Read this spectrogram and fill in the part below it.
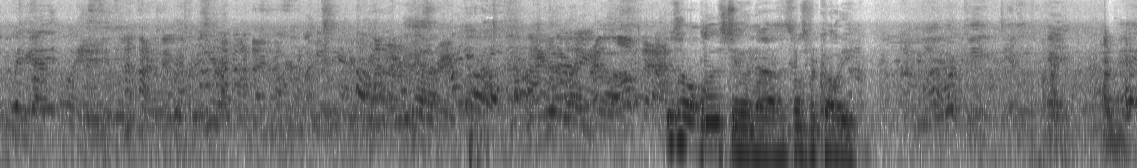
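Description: A man talks into a microphone through loudspeakers.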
